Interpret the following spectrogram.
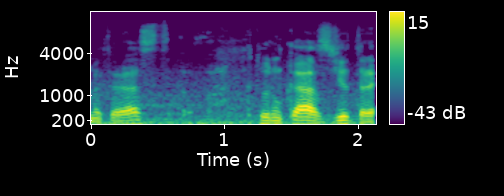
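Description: A man's voice in two short, drawn-out utterances with a gliding pitch, from the middle of a spoken statement; no other sound stands out.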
